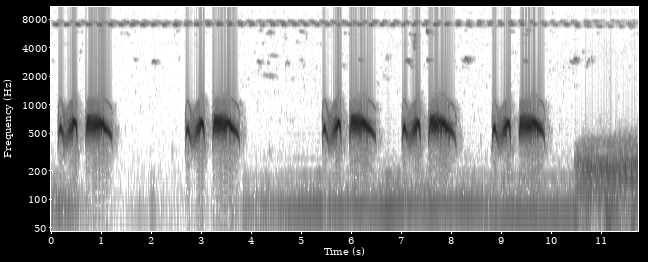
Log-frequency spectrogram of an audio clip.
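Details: Spotted dove lure call, used to draw in wild birds. Five mellow, hollow coo phrases, each a short note followed by a longer slurred coo, spaced about two seconds apart. Low hum underneath, and a brief burst of noise at the end.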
